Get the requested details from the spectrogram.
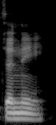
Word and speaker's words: Denis: She taught me how to say it. – Wait, like, so that's like the French pronunciation of it, or that's how he pronounces it? – I think it's the, well, she was like familiar with him because he like came from her area. So she was like, hey, it's Denis Villeneuve.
